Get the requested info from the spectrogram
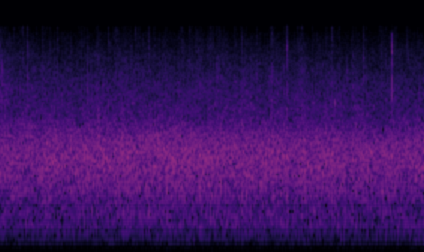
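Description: Audience applauding steadily, interrupting the speech.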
